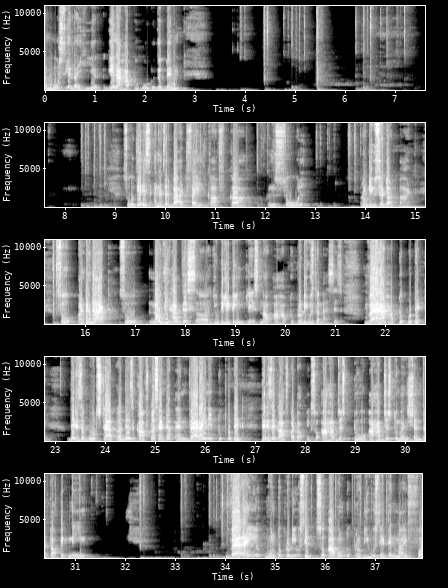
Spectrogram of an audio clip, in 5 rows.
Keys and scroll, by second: 6.4 Tab, 13.6 Tab, 15.6 space, 33.8 space.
